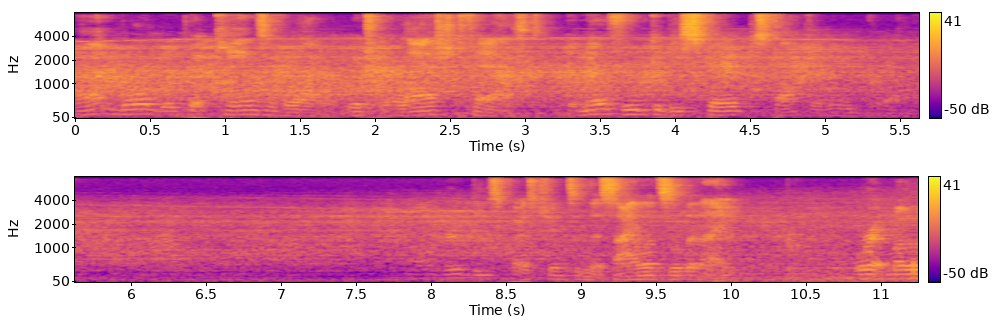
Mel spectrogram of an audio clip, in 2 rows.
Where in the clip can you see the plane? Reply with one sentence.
The plane can be heard from 0.0 to 11.2 s.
